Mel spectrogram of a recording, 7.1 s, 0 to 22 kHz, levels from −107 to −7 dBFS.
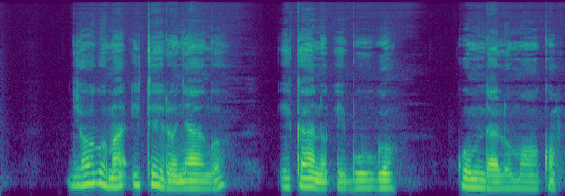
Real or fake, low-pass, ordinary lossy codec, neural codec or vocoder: fake; none; none; vocoder, 44.1 kHz, 128 mel bands every 512 samples, BigVGAN v2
